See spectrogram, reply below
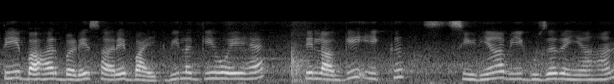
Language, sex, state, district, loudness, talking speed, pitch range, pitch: Punjabi, female, Punjab, Pathankot, -17 LUFS, 165 wpm, 235-275 Hz, 255 Hz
